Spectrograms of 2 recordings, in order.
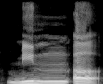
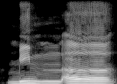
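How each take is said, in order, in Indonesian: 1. Nun dipisahkan dari vokal. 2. Nun dipisahkan dari vokal.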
